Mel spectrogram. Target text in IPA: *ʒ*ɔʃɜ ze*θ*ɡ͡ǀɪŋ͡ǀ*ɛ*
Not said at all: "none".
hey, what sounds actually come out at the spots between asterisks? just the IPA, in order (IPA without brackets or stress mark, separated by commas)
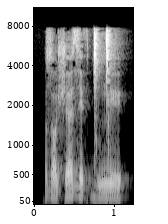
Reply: z, θ, ɪ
